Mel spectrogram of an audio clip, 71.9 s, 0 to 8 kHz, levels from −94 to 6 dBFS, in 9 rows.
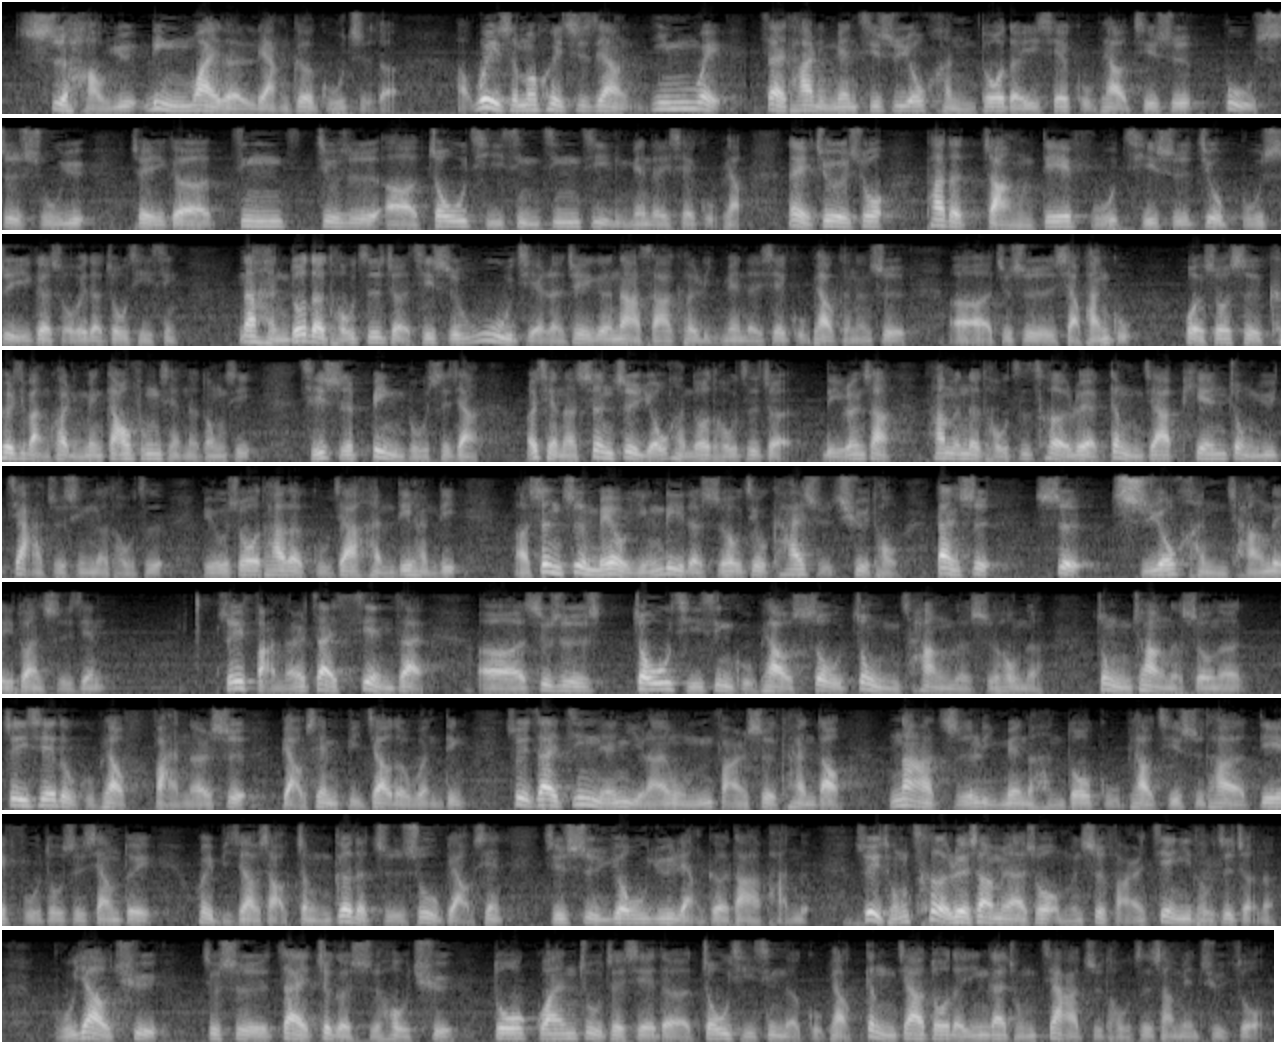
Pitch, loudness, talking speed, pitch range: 105 Hz, -24 LUFS, 305 characters per minute, 90-120 Hz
